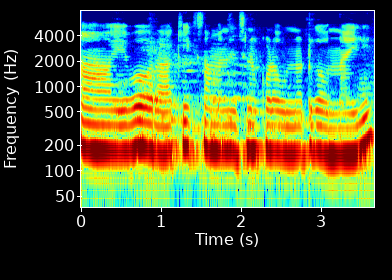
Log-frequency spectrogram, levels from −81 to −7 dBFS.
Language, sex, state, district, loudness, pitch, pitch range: Telugu, female, Andhra Pradesh, Manyam, -13 LUFS, 175 Hz, 170-180 Hz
